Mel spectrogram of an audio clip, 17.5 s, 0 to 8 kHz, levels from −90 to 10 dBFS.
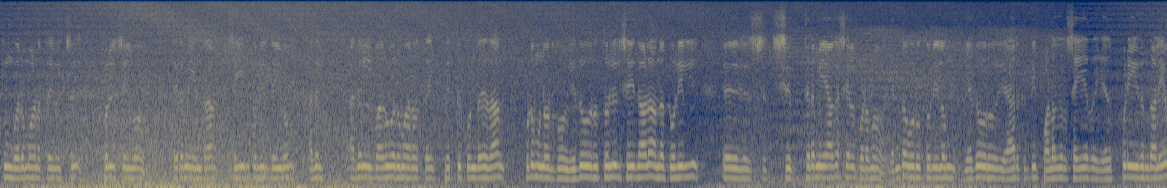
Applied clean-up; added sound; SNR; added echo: none; Ocean; 5 dB; none.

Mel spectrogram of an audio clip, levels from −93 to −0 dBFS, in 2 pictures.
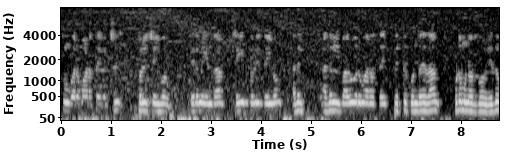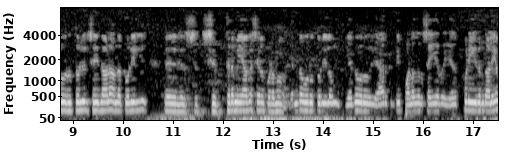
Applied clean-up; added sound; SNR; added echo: classical method Wiener filter.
